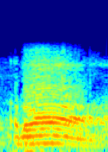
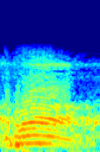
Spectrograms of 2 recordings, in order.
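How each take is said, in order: The two takes are said the same way.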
